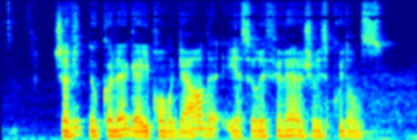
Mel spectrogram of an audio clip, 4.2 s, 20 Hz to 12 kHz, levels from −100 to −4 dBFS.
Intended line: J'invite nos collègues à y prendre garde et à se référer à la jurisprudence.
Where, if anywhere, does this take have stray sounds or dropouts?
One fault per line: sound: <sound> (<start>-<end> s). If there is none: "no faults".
no faults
